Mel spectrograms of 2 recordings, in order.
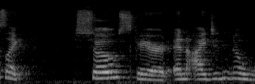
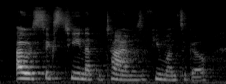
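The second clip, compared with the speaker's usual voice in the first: ordinary talk, nothing marked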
